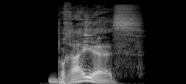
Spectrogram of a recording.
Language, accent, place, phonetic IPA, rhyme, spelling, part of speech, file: German, Germany, Berlin, [ˈbʁaɪ̯əs], -aɪ̯əs, Breies, noun, De-Breies.ogg
- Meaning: genitive singular of Brei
